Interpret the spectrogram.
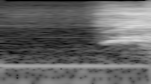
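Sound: sneeze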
